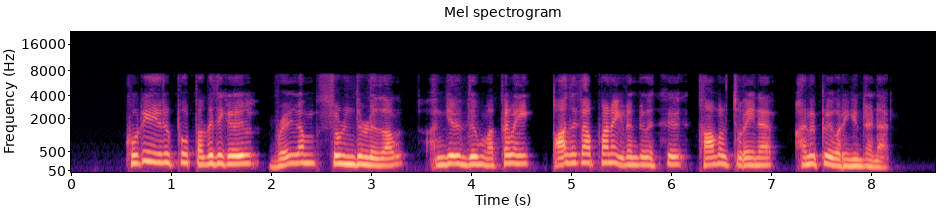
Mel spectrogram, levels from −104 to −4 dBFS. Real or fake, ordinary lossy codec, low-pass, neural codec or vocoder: fake; none; 7.2 kHz; codec, 16 kHz, 1 kbps, FunCodec, trained on LibriTTS, 50 frames a second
